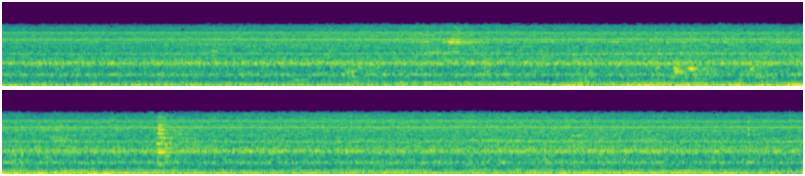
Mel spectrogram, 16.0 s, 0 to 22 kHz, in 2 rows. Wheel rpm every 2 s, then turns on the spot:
0, 0, 0, 0, 0, 0, 0, 0.
none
